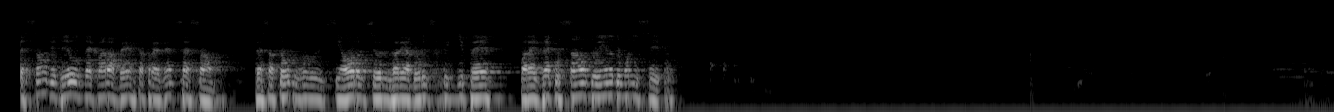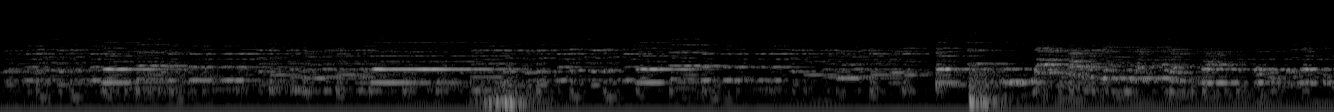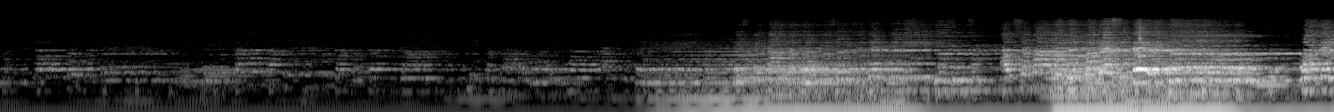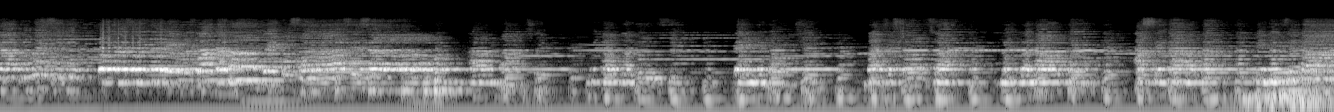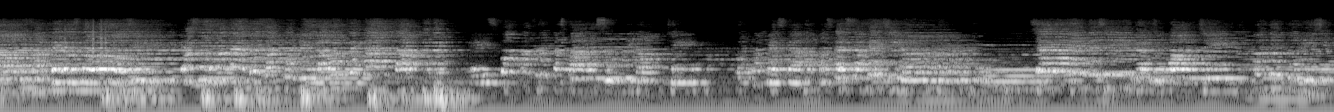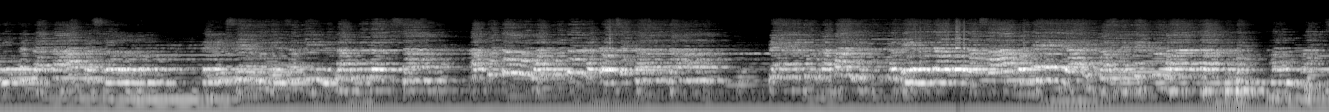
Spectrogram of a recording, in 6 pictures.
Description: O Presidente Adão Moura, sob a proteção de Deus, declarou aberta a presente sessão. Executado o Hino de Guadalupe. Lida e aprovada a ata da sessão anterior sem ressalvas.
